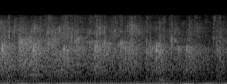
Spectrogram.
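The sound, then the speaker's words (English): Congregation clapping hands during a church worship service, a dense, steady wash of applause that holds at an even level for the whole stretch, with no voices standing out. “Now clap those hands and give him the glory and the praise and the honor.”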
